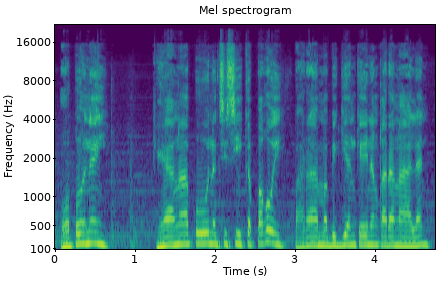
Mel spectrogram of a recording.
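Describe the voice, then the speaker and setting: Dutiful student son for radio drama male actor: high-pitched, gentle, earnest, deferential. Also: steady tone, fairly quick, faint music behind, natural voice. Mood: earnest, grateful. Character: respectful, caring college-student son, earnest and worried. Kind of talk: Filipino radio drama acting.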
